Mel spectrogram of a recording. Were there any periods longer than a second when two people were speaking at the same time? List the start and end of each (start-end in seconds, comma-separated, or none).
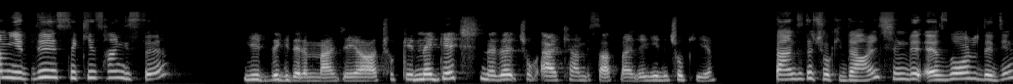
none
